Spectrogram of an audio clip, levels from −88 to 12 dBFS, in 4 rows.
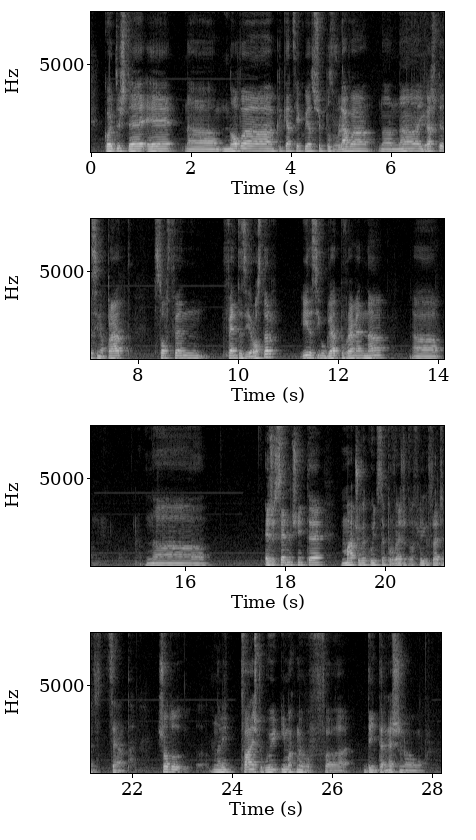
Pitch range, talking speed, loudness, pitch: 115-135 Hz, 100 wpm, -22 LUFS, 125 Hz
